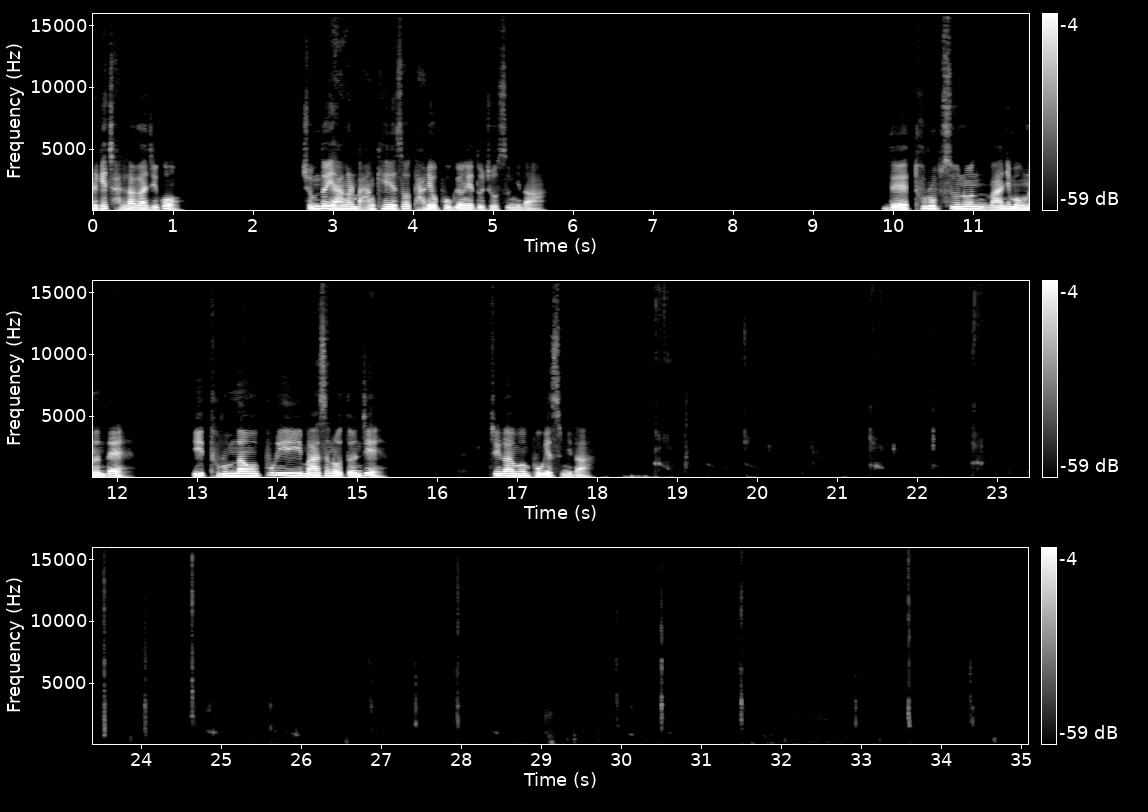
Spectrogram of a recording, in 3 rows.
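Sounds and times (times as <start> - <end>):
person chewing tough root: 18.4 - 34.9.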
